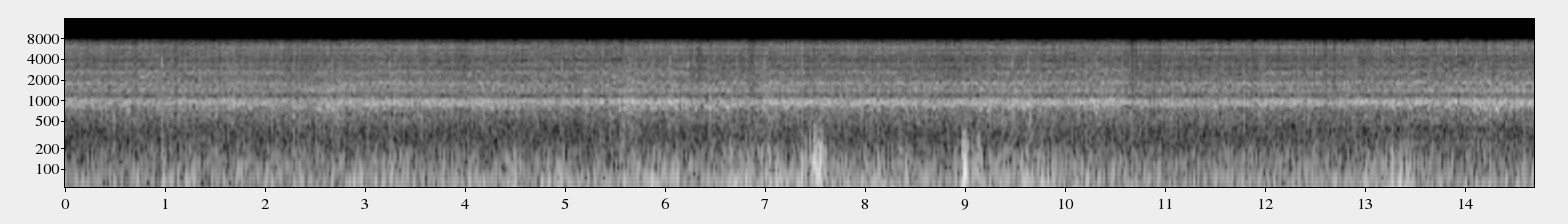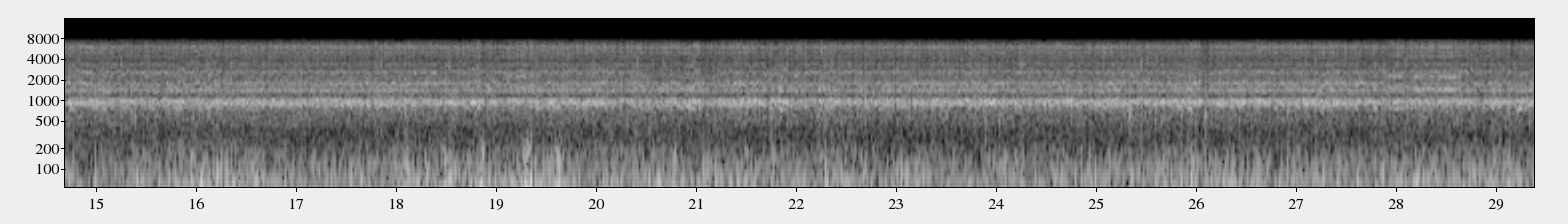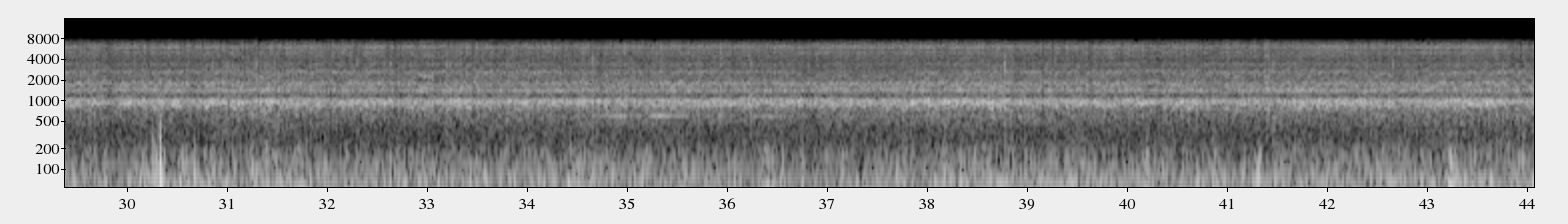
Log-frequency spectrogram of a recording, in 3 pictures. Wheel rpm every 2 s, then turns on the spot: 220, 220, 220, 220, 230, 230, 230, 220, 230, 220, 230, 230, 230, 240, 230, 230, 230, 230, 230, 230, 230, 220.
none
